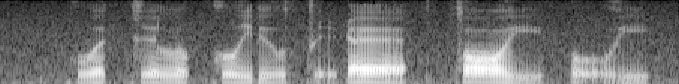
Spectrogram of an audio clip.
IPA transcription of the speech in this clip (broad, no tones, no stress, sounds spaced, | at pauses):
kʷ ɛ k ɪ l ʊ k ʊ i̯ ɾʲ u t ḭ ɽ ɛ | t ɔ j | o̰ j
